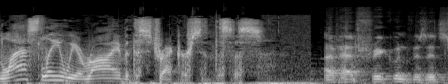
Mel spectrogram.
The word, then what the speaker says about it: Strecker: And lastly, we arrive at the Strecker synthesis. I've had frequent visits from William Strecker. Strecker. His name is Strecker. His name is Colonel William Strecker. Strecker! Strecker! No, I said Strecker, not Striker.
